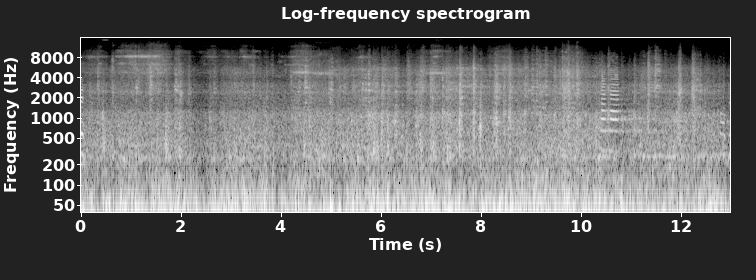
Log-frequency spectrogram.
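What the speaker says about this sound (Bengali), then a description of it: "আমাদের চিলাউটি এক্সপ্রেস ট্রেনটি রাজধানী ঢাকার কমলাপুর রেলওয়ে স্টেশনের পাঁচ নং প্ল্যাটফর্মে দিল" The Chilahati Express passenger train runs toward Kamalapur station in Dhaka, heard from on board as a loud, continuous rumble and clatter of wheels on rails, with a horn sounding near the end and faint background voices.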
